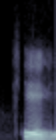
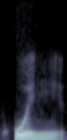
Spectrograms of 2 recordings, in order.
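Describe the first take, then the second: First: It is said as ke, with no u sound. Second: It is said as kwe, with the u sounded. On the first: The speaker calls it right. "here it is K" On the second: The speaker calls it wrong. "it is not que"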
